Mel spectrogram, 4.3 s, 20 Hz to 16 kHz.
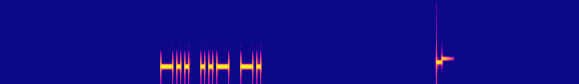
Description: Morse code, heard as a keyed tone, about 40 wpm, 700 Hz. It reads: DUN
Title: All Cut Numbers - 3-Digit 40wpm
